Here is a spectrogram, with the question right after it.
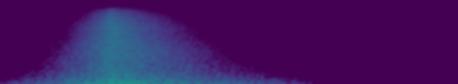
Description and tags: whoosh long low
A simple whoosh effect. Long and low.
pass-by, whoosh, air, gust, wind, fly-by, swoosh, swish, fast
